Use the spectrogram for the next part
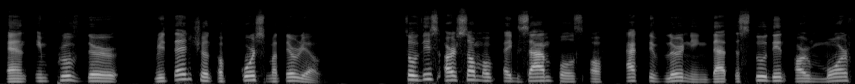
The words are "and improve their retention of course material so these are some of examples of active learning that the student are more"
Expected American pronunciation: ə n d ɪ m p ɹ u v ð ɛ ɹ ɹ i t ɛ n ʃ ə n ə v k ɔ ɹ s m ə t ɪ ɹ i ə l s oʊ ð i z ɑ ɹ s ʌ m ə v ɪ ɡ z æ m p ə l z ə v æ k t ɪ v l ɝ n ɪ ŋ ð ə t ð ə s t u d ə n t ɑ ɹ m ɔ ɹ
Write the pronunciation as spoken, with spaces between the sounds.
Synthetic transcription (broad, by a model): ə n d ɪ m p ɹ u v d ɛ ɹ ɹ i t ɛ n ʃ ə n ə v k ɔ ɹ s m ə t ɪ ɹ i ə l s oʊ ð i s ɑ ɹ s ʌ m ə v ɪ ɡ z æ m p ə l s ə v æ k t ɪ v l ɝ n ɪ ŋ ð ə t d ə s t u d ə n t ɑ ɹ m ɔ ɹ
